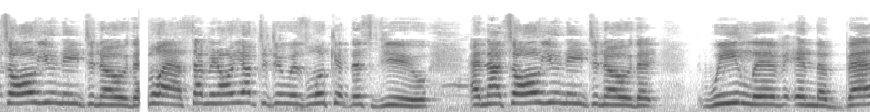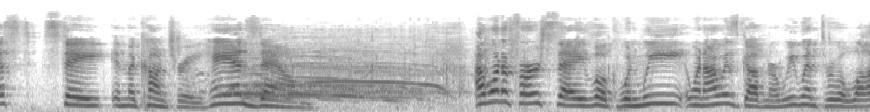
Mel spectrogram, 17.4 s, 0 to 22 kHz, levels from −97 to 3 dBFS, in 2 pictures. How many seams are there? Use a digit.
4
